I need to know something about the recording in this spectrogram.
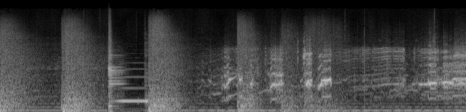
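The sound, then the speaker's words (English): A loud gunshot blast with a short burst of reports as a shot is fired at a turkey, followed by a flock of chickens squawking and clucking frantically, loud, for several seconds. “Sounds like you hit a few chickens.”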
